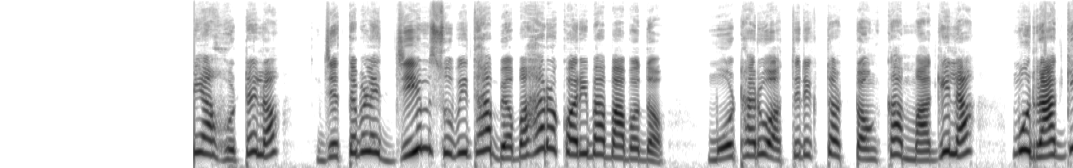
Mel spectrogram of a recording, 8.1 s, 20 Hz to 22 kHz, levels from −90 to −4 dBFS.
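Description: A cut-off start runs from 0.0 to 1.46 s: the capture began late, so the file holds only digital silence until 1.46 s, where the speech cuts in abruptly partway through a sound, with no natural onset or fade-in leading into it.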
